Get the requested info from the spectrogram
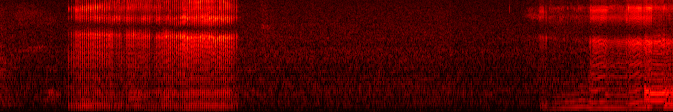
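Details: Domestic cat snoring very loudly, breathing noisily because of a condition he had as a newborn: two long, rough, buzzy breaths over a second long, separated by a quiet pause, the second rising in pitch.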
